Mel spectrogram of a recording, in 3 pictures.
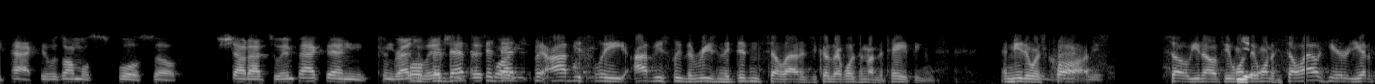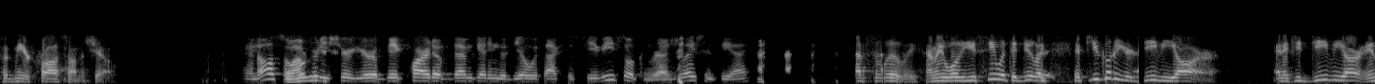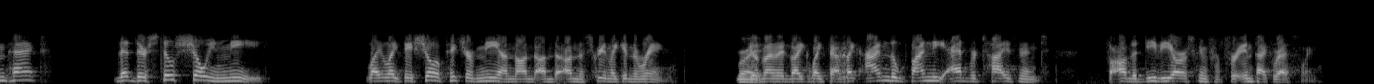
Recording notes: Call In Show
